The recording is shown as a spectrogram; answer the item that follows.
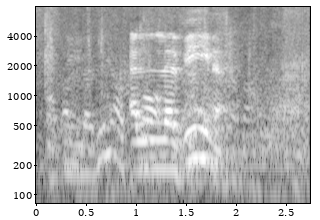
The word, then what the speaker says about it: الذين: when pronouncing the word الذين, the tongue should be between the teeth. And a lot of people said false. الذين.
